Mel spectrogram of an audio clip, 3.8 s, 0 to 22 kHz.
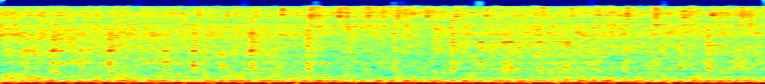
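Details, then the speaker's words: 1976 BMW 2002 (E10) with M10 engine at idle: a deep rumble with a loose knocking about three times a second from the exhaust touching the underbody; the exhaust needs raising slightly, and there is also a small exhaust leak. "That's touching on there, making noise. That's got to go up just a tad."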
